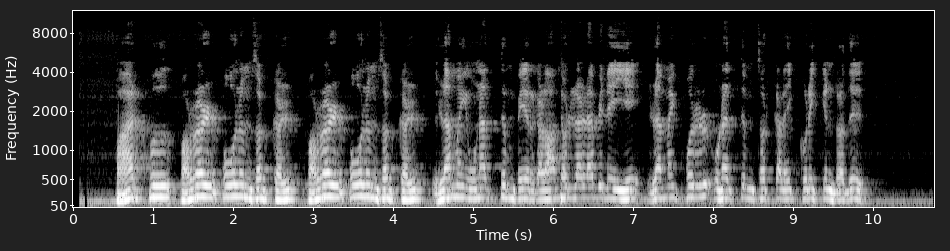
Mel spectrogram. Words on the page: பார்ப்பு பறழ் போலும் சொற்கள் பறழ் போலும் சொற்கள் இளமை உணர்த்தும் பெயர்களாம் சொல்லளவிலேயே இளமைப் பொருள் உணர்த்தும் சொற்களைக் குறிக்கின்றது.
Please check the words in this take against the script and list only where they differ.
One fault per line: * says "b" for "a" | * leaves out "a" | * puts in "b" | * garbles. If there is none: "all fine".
all fine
